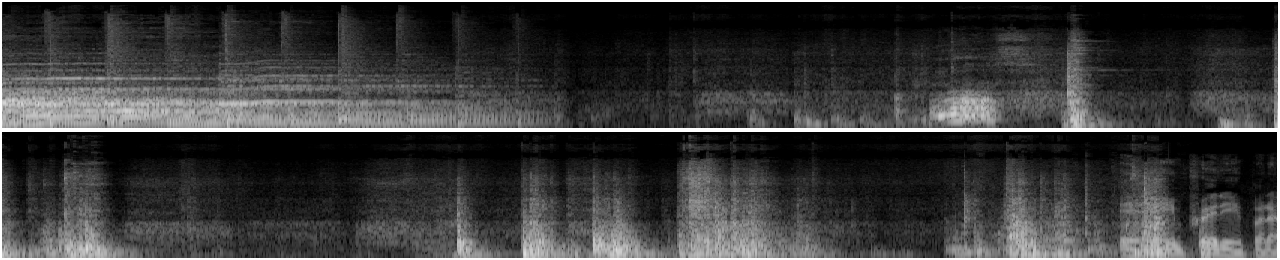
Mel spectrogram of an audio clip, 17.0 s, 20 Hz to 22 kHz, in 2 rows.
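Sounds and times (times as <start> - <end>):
floor cracking and scraping: 11.4 - 16.3.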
